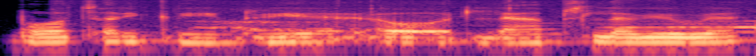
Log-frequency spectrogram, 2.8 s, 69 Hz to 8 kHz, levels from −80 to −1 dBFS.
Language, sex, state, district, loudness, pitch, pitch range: Hindi, male, Chandigarh, Chandigarh, -15 LUFS, 115 Hz, 110-115 Hz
